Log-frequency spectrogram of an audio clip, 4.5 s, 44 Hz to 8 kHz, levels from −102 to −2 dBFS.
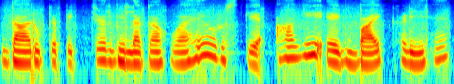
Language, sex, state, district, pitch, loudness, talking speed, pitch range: Hindi, female, Arunachal Pradesh, Lower Dibang Valley, 175 Hz, -20 LUFS, 185 wpm, 160-205 Hz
